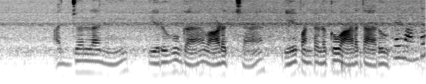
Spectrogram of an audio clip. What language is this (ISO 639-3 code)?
tel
